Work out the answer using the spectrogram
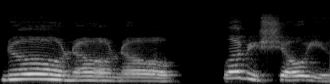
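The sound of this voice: A man performs a put-on character voice at a high pitch. His intonation is lively.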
